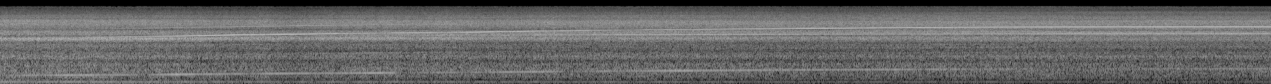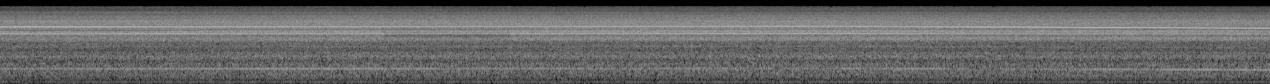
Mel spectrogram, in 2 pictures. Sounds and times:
Dental drill, dentist's drill: 0.0 - 25.4
Inside, small room: 0.0 - 25.4.

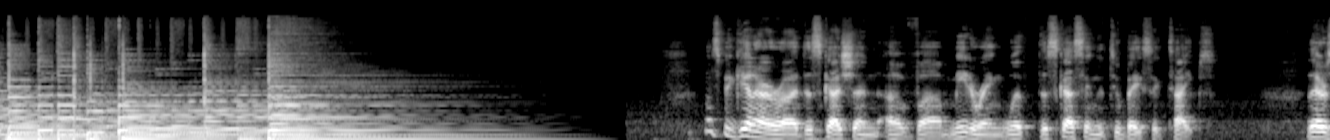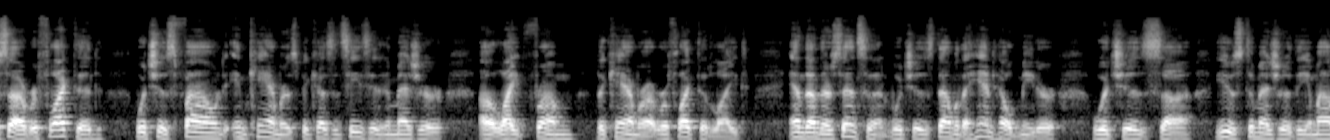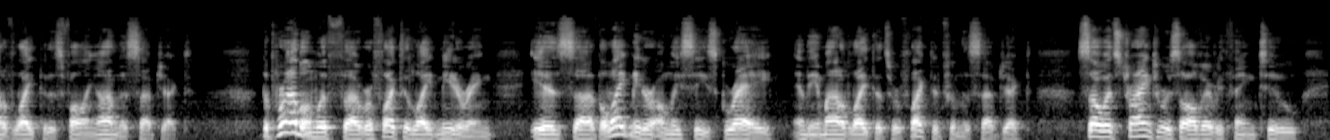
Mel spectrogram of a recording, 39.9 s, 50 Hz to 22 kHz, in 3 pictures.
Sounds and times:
Speech: 7.1 - 12.2, 13.1 - 28.6, 29.2 - 39.6.

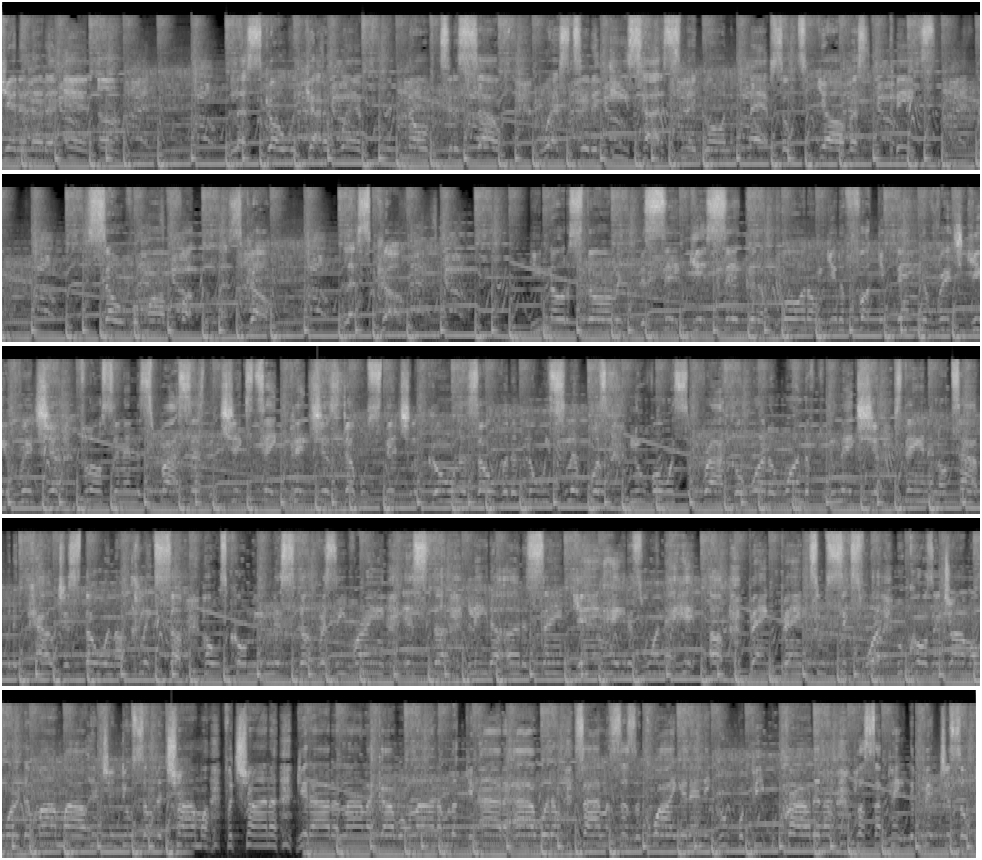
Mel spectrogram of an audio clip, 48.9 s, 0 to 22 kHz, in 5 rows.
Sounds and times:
Music: 0.0 - 48.8.

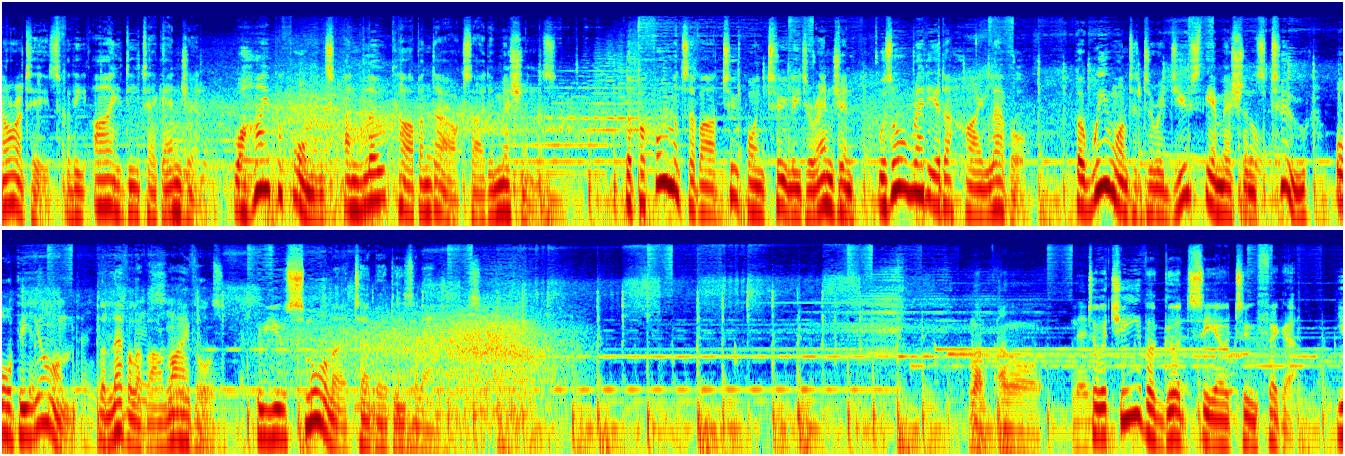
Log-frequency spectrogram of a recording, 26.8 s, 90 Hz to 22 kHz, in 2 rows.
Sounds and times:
Speech: 0.0 - 5.6, 6.2 - 10.2, 10.8 - 18.2, 23.1 - 26.8
Car: 0.0 - 11.6, 13.9 - 22.6
Music: 0.0 - 26.8.

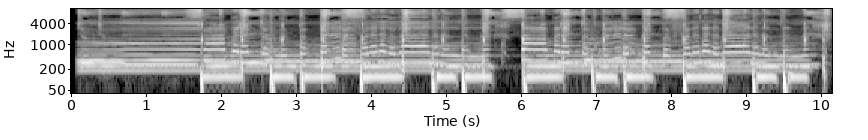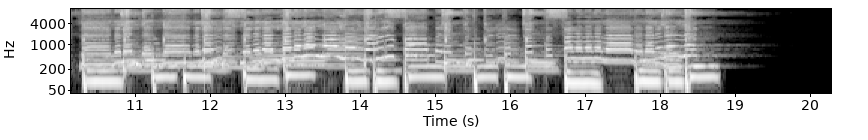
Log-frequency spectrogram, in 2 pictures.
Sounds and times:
Happy music: 0.1 - 19.2.

